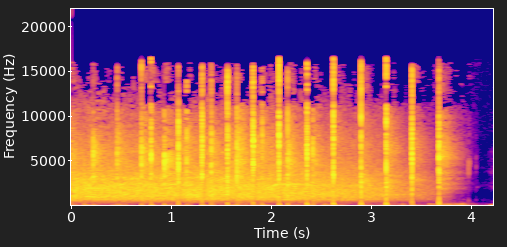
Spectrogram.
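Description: Applause from a group, dense overlapping claps with sharp individual hits standing out, steady for a few seconds before thinning to a handful of separate claps and stopping.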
